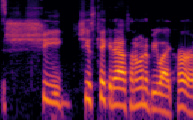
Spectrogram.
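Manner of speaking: normal talking voice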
